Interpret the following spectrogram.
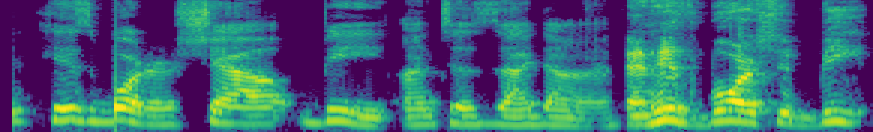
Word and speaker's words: Sidon: It's really Sidon because the Z is normally, we kind of pronounce it with the S.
